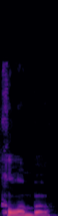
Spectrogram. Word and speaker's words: Colomby: Played by Scott Colomby. Is he Colomby? What is that? Columbus? What is that? Colomby? Yeah. It's pronounced Columbo.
